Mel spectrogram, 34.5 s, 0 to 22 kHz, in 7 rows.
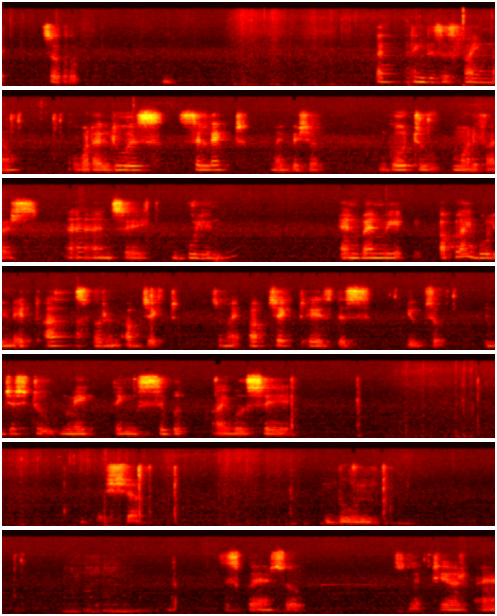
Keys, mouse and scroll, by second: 5.2 click, 5.8 click, 9.3 click, 10.2 click, 16.5 click, 19.5 click, 21.2 click, 21.5 click, 27.9 shift+o, 29.8 click, 31.2-32.9 scroll down 4, 32.9 click, 34.0 click.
